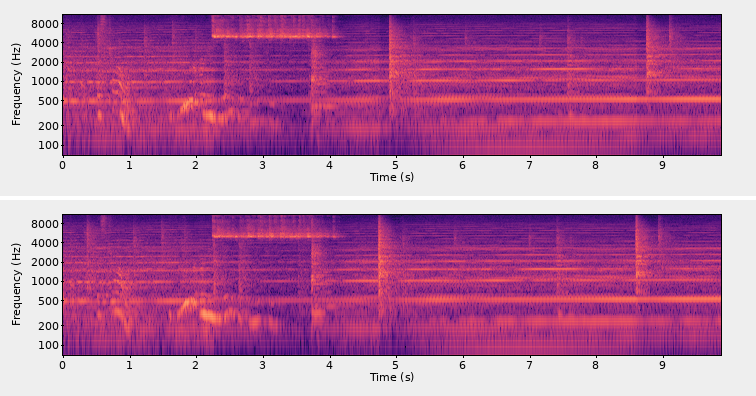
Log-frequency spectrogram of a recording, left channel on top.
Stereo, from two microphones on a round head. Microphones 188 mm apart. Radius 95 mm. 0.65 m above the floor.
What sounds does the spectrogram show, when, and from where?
0.5 s a woman speaking: 55° left (ahead or behind), 5 m; by 3.2 s 25° left (ahead or behind), 3.5 m
2.2 s a bell: 60° left (ahead or behind), 6.5 m
3.7 s a snare drum: centre (ahead or behind), 6.5 m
